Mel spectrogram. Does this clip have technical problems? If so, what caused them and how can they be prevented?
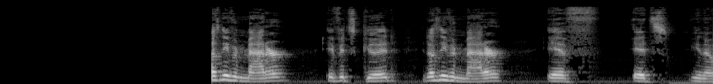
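Yes. The input path was most likely interrupted from the very start, through a disconnected device, a failed link or an unintended mute, while the recorder kept writing zeros. This produces an audio dropout to silence: from 0.0 s to 2.12 s the clip is completely silent, with no room tone or noise floor at all, and the speech then comes in abruptly mid-flow, so whatever was said in those first two seconds is lost. To prevent it, secure connections and check input meters and mute states before and during recording.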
